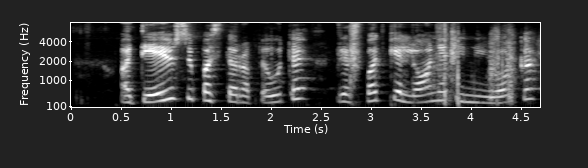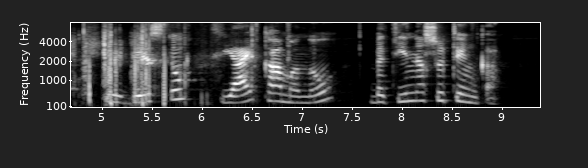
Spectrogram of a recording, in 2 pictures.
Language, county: Lithuanian, Vilnius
